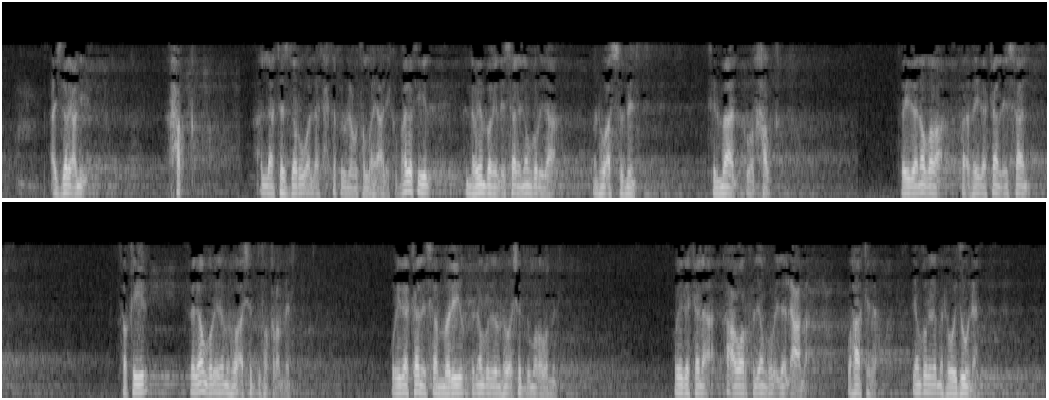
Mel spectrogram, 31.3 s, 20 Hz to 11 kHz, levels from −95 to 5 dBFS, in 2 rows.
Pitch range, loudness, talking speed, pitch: 120-130 Hz, -22 LUFS, 115 wpm, 125 Hz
